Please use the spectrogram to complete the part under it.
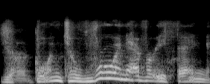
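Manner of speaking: high, loud, roaring monster snarl.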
